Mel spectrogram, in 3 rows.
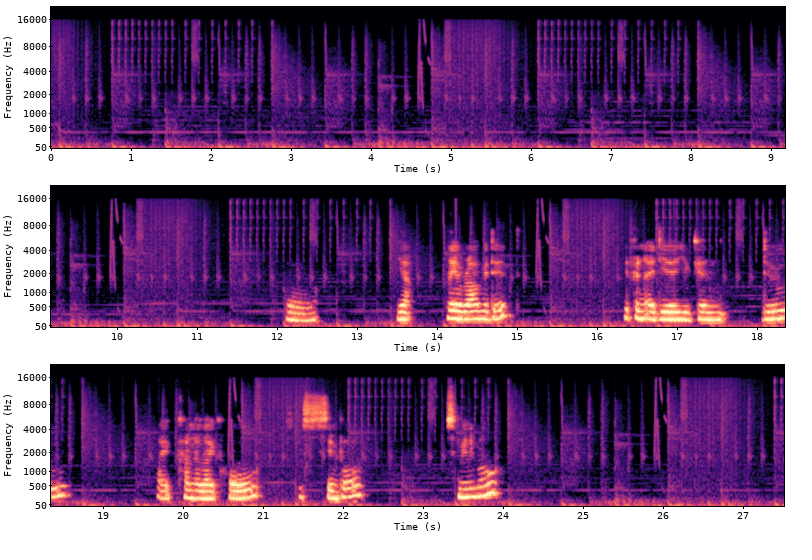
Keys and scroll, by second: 19.3-20.0 typing.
